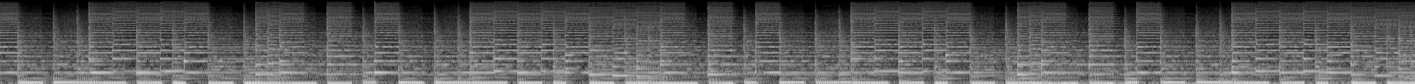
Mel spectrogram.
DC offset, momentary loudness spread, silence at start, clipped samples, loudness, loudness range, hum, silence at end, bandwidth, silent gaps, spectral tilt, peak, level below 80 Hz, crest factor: under 0.1%; 3 LU; 0 s; under 0.1%; -17 LUFS; 1 LU; none; 0 s; over 20 kHz; none; -4.5 dB/octave; -2 dBFS; -20 dBFS; 14 dB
